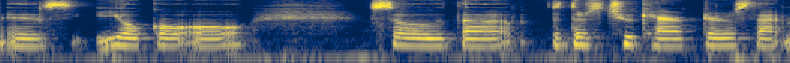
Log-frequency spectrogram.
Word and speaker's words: Yokoo: And so then you say his last name, Yokoo.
